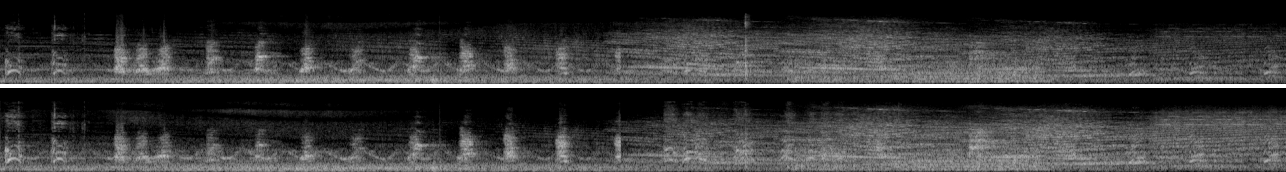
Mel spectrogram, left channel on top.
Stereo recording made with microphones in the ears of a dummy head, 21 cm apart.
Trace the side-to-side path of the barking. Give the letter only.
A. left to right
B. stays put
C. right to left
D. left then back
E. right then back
D.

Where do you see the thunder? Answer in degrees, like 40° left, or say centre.
centre.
